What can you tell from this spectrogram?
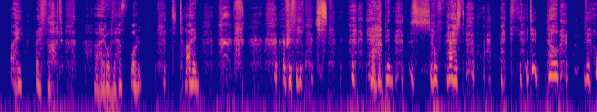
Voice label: Video Game Sample drama, Grief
